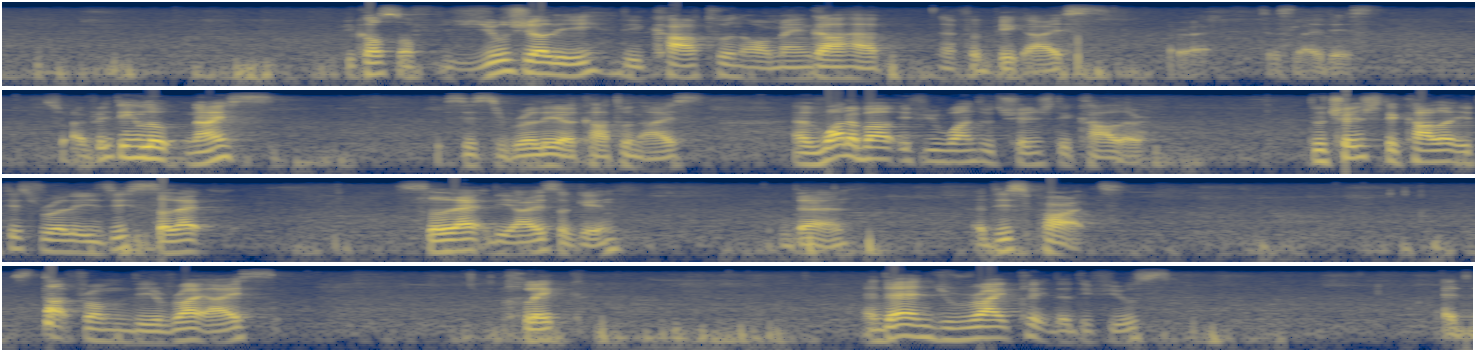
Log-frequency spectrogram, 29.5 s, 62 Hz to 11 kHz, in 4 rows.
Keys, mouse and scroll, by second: 2.5 scroll down 1, 2.8-3.8 drag, 3.3 c, 5.4-5.7 scroll up 2, 7.4-9.2 drag, 7.5 x, 7.8 c, 9.5-9.9 scroll up 2, 10.3 scroll down 1, 11.1 c, 11.2-11.5 drag, 12.2 click, 14.1 click, 16.7 click, 17.5 click, 21.1 click, 22.8 x, 23.0 click, 25.8 click, 27.1 right click, 29.3 click.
